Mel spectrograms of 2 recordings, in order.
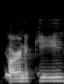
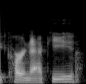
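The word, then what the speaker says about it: Carnacki: Yeah, some people say Carnegie, some people say Karnacki.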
